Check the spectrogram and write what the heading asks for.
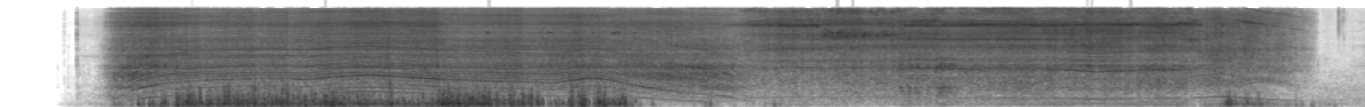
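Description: Electric drill boring into concrete with a masonry bit. The motor's pitch rises and falls as it loads up. It starts about a second in and stops shortly before the end, and the cheap bit melts down from the work.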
